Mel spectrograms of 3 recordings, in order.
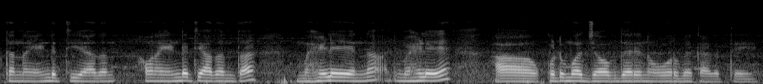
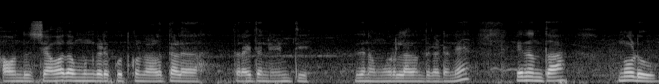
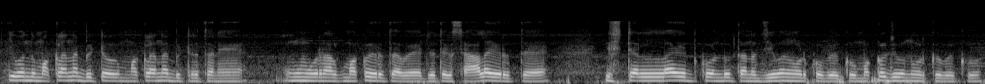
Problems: background sounds at intervals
